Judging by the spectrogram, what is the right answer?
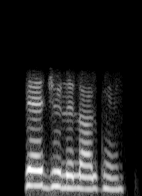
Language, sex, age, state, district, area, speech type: Sindhi, female, 18-30, Delhi, South Delhi, urban, conversation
